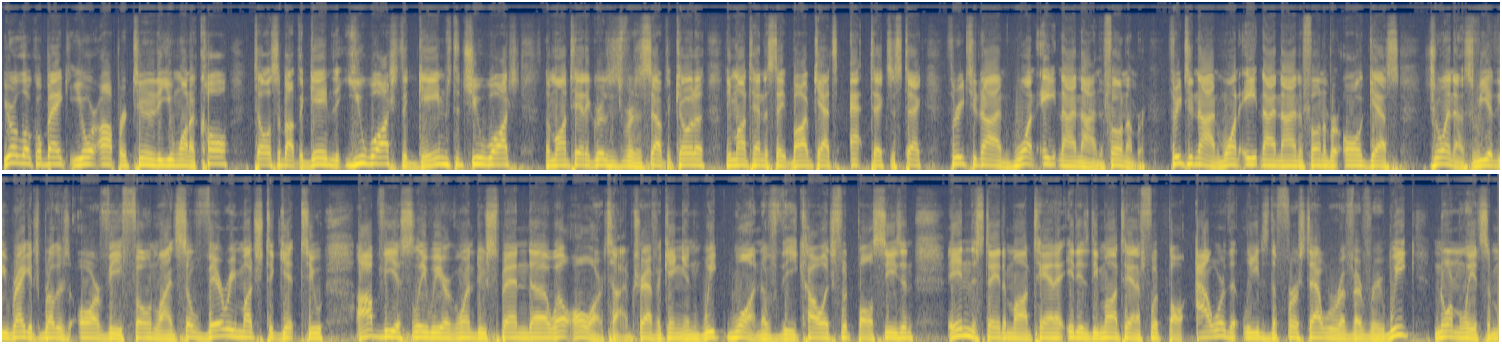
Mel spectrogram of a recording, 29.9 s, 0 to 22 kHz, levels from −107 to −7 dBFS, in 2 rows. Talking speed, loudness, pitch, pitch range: 205 wpm, -15 LUFS, 120 Hz, 110-135 Hz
